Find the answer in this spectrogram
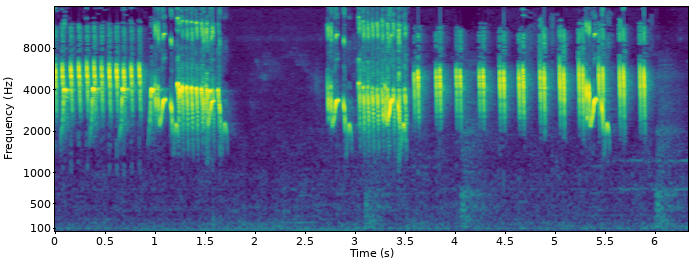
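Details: Combined prinia lure sound of prenjak alang-alang and upper and lower prenjak: buzzy high chattering bursts, a near-silent gap, then a run of evenly spaced sharp chips.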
